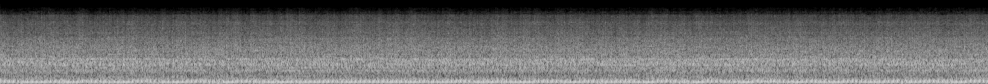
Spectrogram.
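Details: Gravely ZTX 42-inch zero-turn mower at 160 hours, in for engine service, mulch kit recently added: engine holds a steady speed with a lumpy, uneven beat underneath, still running rough after the fuel line was refitted.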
